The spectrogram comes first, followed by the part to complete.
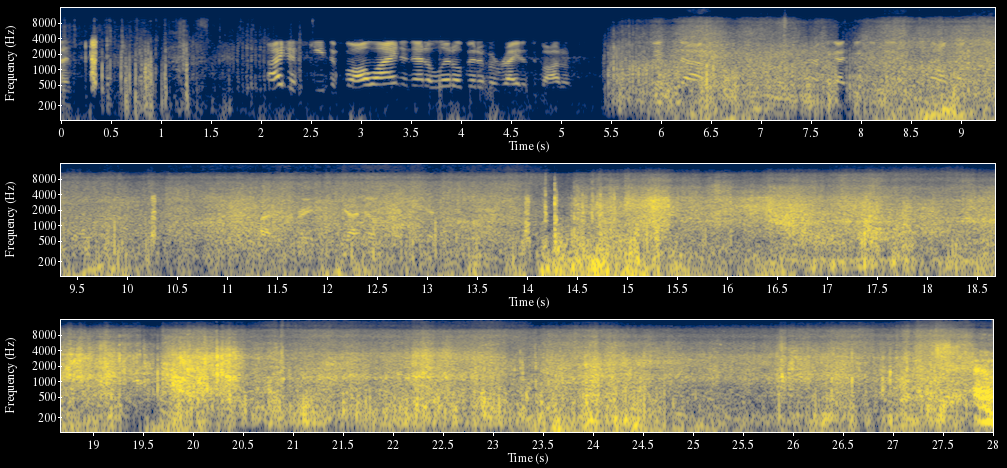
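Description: Skis sliding and scraping down steep snow, with wind rushing over the microphone. The sound starts about five seconds in and grows louder as the descent speeds up.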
